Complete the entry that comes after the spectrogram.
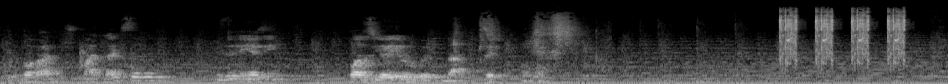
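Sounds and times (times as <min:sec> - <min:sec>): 
speech: 0:00.2 - 0:05.8
camera shutter clicks: 0:07.8 - 0:09.1.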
